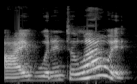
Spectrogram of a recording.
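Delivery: loud, emphatic outburst; forceful, indignant denial; cried objection. A narrator's reading. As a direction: cry out in refusal. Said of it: "cried Mister Wonka".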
